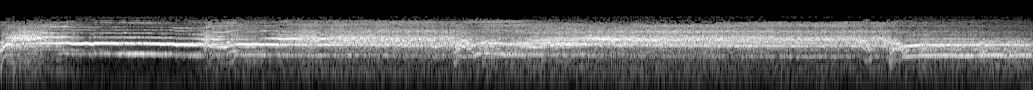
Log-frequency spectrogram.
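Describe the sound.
A loud, sustained primal victory yell from a human voice, Tarzan the ape-man's cry of victory, rich in harmonics, yodeling through sudden pitch breaks as it wavers up and down for about thirteen seconds.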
